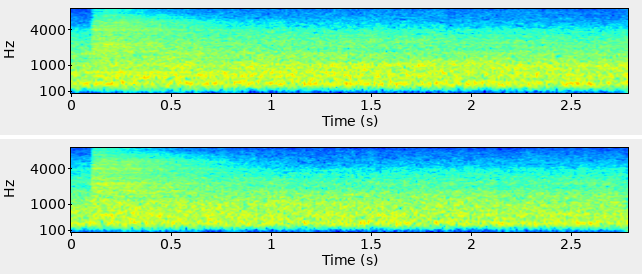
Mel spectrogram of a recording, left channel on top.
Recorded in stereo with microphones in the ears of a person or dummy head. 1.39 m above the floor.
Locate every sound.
0.1 s an explosion: 25° right (ahead or behind), 3.5 m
